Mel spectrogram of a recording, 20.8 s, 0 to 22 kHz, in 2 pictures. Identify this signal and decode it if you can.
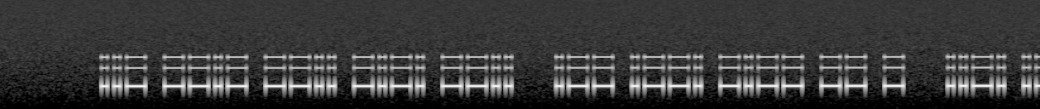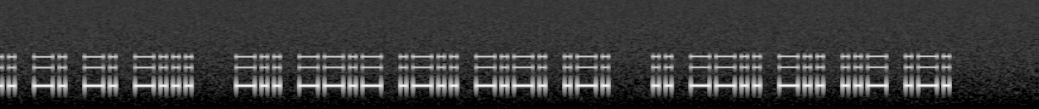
Morse code, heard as a keyed tone, machine-sent, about 19 wpm, 860 Hz. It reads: UQZCZ WPYMT FSNNB DQLCR IZDUR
